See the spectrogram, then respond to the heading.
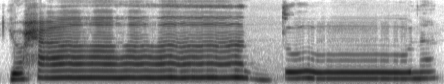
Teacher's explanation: اس کو 6 حرکات تک کھینچنا ہے، یعنی 6 سیکنڈ تک کھینچنا ہے، اور 2 حرکات ایکول ٹو ہوتی ہیں 2 سیکنڈ کے، اور 2 حرکات ایکول ٹو ہوتی ہیں 1 الف کے۔ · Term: مد لازم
